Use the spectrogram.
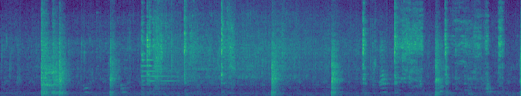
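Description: Spice paste of cumin powder and green chilli paste, thinned with water, sizzles in hot oil in a kadai. A spatula scrapes and clatters against the pan in irregular bursts close by, with no talking.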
